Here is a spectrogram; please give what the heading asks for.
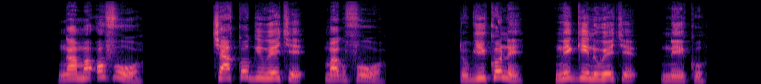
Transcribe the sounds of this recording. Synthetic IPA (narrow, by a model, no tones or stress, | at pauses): ŋamaʔɔfʊɔ̰ | t͡ʃakɔɡɪwet͡ʃe | maɡfʊɔ̰ | toɡikone | nɪɡɪnwet͡ʃe | neko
